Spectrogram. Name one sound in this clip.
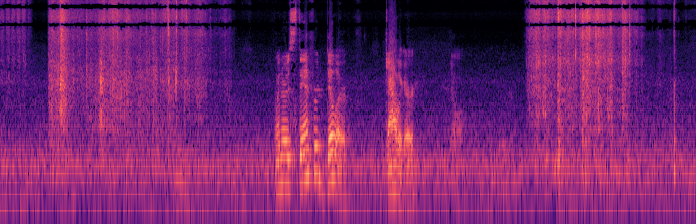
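Paper tickets rustle.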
